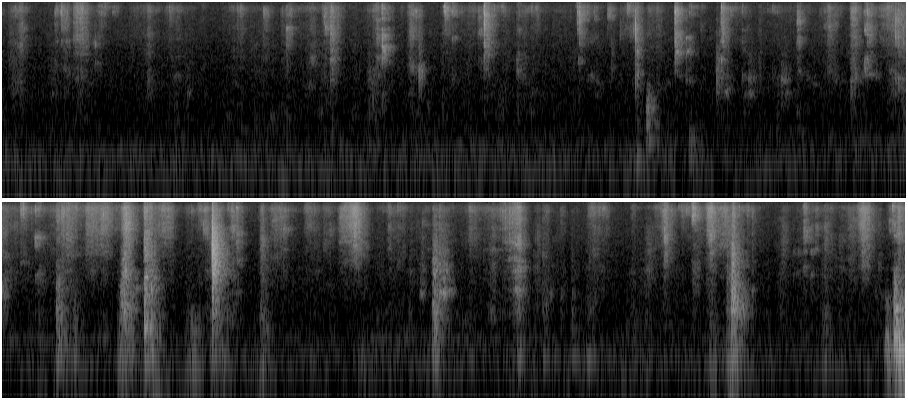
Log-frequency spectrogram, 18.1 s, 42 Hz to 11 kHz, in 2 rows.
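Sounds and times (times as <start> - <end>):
chewing and mouth smacks: 2.7 - 9.7.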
